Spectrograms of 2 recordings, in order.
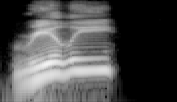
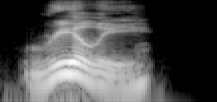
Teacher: Say, really? With rising tone, you feel surprised. Say, really? With falling tone, sounds doubtful.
